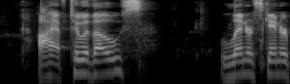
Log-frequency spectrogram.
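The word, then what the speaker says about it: Lynyrd Skynyrd: Leonard Skannard. That is pronounced. I have two of them. Leonard Skannard is $24.99. I have two of those. Leonard Skinner, pronounced Leonard Skannard.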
